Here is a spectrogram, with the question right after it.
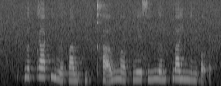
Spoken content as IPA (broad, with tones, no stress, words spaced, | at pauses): hwə˦˥p̚ɣa˦˥k̚ɲu˧˩ə̯fa˨˩w ʔi˨˩k̚t̪ʰa̰ː˧˥wnɔ˨˩ kwe˧si˨˦ŋəː˨˦m hwa˧j ɲə˧nʔɔ̰˧˨ʔ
